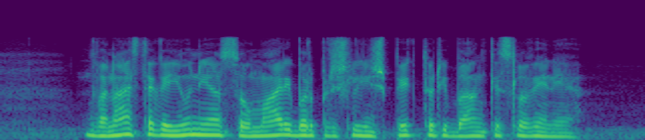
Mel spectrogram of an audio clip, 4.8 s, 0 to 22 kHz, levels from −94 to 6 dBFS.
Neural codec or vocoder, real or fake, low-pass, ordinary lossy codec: none; real; 7.2 kHz; none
